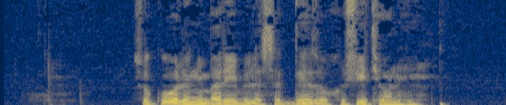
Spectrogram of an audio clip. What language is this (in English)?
Shina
